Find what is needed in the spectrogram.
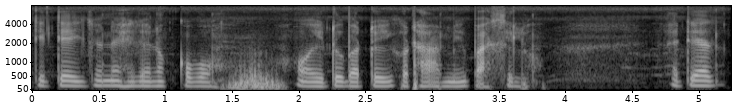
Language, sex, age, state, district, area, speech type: Assamese, female, 45-60, Assam, Lakhimpur, rural, spontaneous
